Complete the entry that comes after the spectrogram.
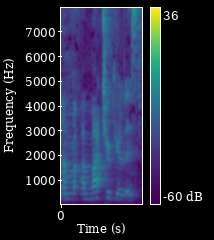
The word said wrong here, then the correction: amatorculist: but it's amatorculist.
